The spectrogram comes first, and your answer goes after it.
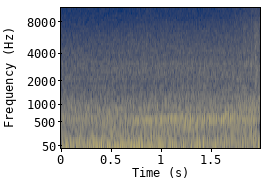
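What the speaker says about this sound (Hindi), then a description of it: "हर गियर में पावर है, काफ़ी अच्छा पुल करती है ये गाड़ी" A Tata Punch turbo car under acceleration on the road, a loud, steady engine drone with an even low rumble and a held tone throughout, with no talking.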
